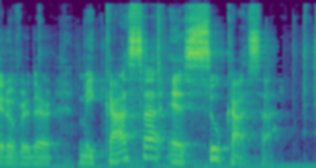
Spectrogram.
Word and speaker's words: casa: An S between vowels sounds like Z. The word to remember is casa, Casa.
